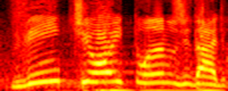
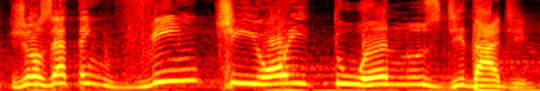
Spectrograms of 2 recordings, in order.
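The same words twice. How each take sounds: First: Said in the usual way. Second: Slow, weighty, every word drawn out; slow emphasis. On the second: Shown as a demonstration. Pastor stresses José's age to the church, slow and heavy. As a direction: spell out the age slowly for the congregation. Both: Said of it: "Quantos anos?".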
